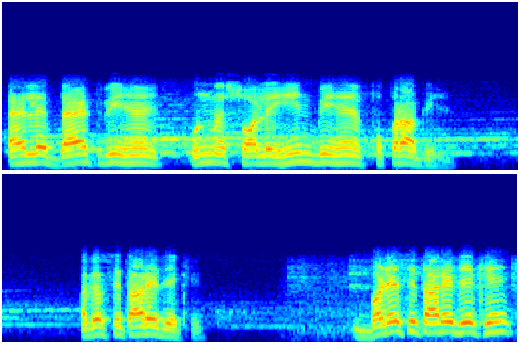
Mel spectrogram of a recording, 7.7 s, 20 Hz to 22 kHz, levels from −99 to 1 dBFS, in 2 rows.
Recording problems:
phone-call audio
traffic noise; noticeable; throughout; 20 dB below the speech

